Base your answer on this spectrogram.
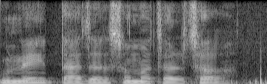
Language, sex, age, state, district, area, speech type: Nepali, male, 60+, West Bengal, Kalimpong, rural, read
